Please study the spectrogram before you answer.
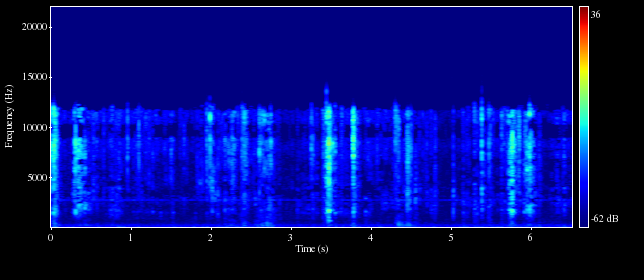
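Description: A metal knife blade held at the edge of a solid orange soap bar shaves off thick, layered flakes. The result is quiet, irregular crunchy scraping and crinkling, with brief bright crackles over a soft, steady hiss.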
